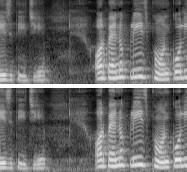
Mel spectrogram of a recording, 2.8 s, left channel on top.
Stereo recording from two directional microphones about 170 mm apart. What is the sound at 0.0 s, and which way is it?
Speech, 10° right (ahead or behind).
